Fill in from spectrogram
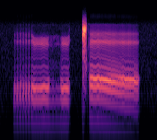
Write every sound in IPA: r ʏ ɦ ʏ ǁ ɛ

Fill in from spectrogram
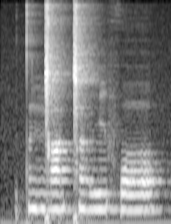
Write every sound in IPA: t ə̃ ŋ͡ǀ ɑ̃ ǀ ə̃ ɦ i f ɔ

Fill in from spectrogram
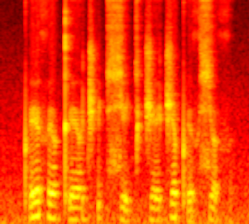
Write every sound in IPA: pʼ e θ ɪ ə̯ kʼ e ə̯ t͡ʃʼ ə c ɕ e c t͡ʃ e t͡ʃ ɛ pʼ ɪ θ ɕ ə θ

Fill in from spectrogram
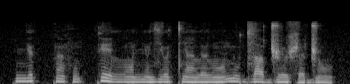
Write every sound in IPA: nʲ ə kː œ̃ f ũ kː e lː õ nʲ õ zʲ o tʲ ã l ə l õ n u d͡z a ɖ͡ʐ ø ʂ ɛ ɖ͡ʐ õ

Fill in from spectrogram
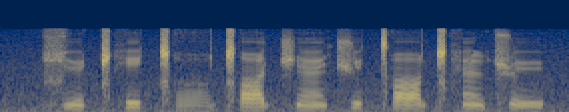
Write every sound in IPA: ʑ ø ǁʰ e ǁ ɑ̤ ǁ ɑ t͡ʃ æ̃ t͡ʃ ø ǀ ɑ ǁʰ æ̃ ʈ͡ʂ ø

